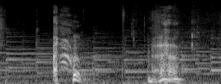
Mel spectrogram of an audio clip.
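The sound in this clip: Coughing: two separate throaty, voiced coughs, each short and harsh, with a brief pause between them.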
